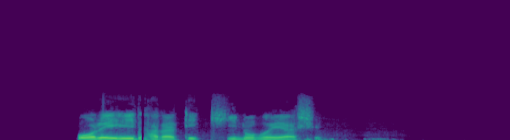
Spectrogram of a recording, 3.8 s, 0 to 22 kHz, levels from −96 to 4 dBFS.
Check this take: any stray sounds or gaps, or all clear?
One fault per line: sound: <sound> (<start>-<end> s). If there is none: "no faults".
sound: dropout (1.0-1.1 s)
